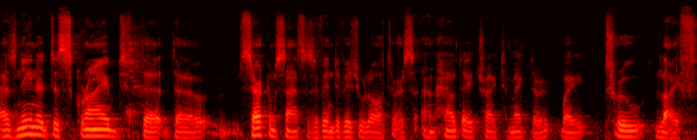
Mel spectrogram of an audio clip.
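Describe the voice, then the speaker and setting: With an Irish accent, a man speaks at a moderate pace. His voice is fairly low, with ordinary pitch variation. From Ireland. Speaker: panel moderator, screenwriters' federation executive. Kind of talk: panel discussion. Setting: conference with audience and online.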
